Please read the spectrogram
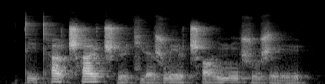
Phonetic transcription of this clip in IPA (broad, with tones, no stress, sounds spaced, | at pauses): t̪ i˨˩ t̪ʰ ä˥˩ ʈ͡ʂʰ a˥ ɪ̯ ʈ͡ʂʰ ɻ̩˧˥ t͡ɕ ɥ ɛ˧˥ ʂ w e˥˩ ɪ̯ ʈ͡ʂʰ ɑ˧˥ ŋ m ʊ˥ ŋ ʂ u˧˥ ʂ e˨˩˦ ɪ̯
